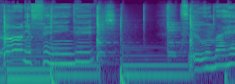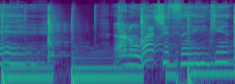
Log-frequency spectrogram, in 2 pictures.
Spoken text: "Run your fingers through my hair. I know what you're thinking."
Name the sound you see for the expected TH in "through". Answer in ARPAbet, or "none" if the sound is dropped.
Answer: TH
